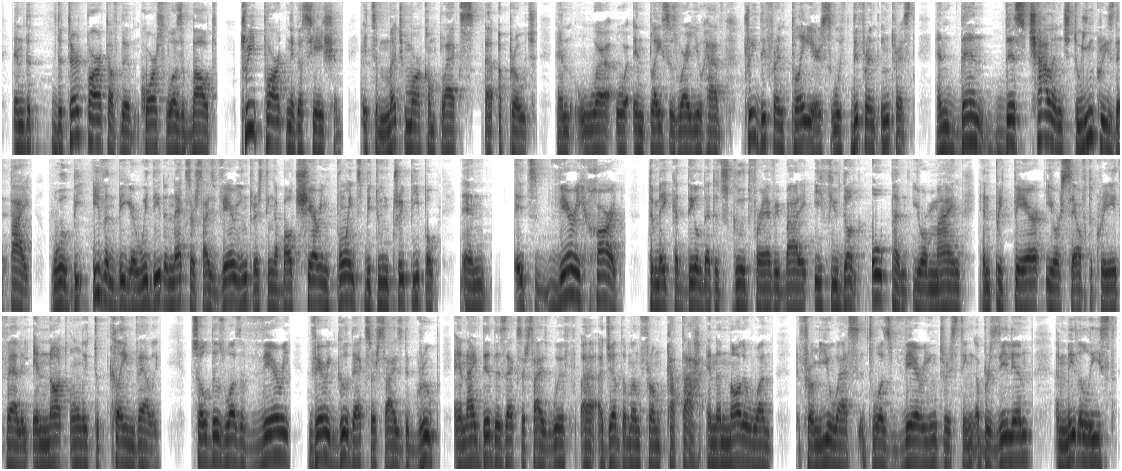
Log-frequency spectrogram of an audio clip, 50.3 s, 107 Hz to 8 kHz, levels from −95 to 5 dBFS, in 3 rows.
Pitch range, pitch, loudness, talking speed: 110-130 Hz, 120 Hz, -18 LUFS, 145 wpm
